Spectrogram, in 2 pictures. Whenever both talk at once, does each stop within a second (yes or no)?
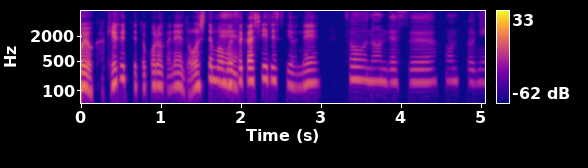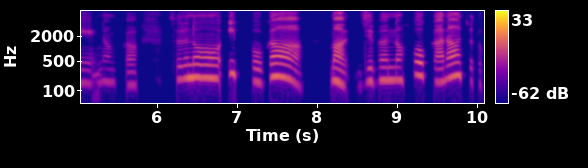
yes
